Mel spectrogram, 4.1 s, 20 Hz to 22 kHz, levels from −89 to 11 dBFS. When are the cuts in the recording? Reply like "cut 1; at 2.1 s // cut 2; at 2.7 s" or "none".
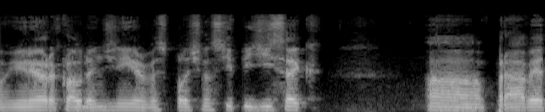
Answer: none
